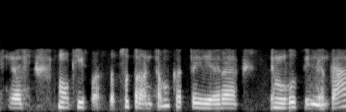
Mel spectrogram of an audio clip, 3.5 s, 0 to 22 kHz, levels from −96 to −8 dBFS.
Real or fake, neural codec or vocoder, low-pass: fake; codec, 16 kHz, 2 kbps, FreqCodec, larger model; 3.6 kHz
